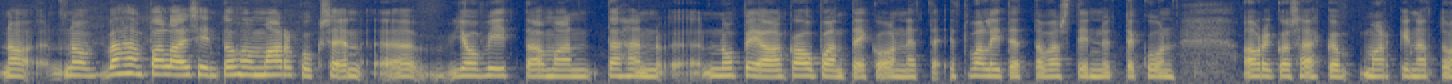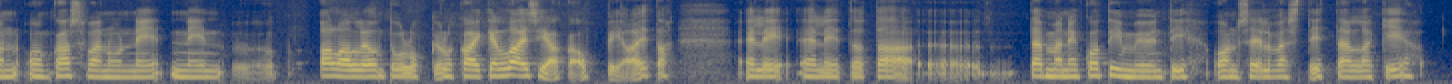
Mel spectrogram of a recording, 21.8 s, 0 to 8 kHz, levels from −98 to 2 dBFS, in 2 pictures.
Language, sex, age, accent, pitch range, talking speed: Finnish, female, 30-49, native, 180-205 Hz, 100 wpm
